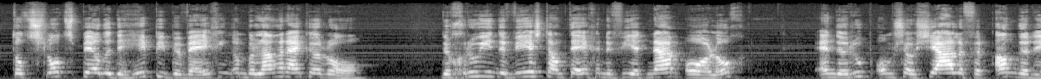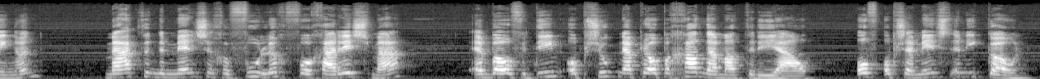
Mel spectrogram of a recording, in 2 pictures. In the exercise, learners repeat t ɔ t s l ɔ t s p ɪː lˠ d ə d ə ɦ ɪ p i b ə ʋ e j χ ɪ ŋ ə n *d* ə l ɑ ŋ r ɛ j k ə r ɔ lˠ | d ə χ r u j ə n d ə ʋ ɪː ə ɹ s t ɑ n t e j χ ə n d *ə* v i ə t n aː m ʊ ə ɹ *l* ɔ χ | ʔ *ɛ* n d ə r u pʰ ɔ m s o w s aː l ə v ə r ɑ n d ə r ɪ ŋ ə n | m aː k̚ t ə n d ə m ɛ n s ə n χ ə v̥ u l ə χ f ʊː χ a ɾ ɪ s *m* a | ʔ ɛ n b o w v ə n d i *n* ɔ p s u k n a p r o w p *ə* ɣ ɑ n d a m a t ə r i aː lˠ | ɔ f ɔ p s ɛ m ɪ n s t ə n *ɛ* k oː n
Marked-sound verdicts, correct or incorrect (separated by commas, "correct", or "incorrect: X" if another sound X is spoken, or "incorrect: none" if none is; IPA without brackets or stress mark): incorrect: b, correct, correct, correct, correct, correct, incorrect: a, incorrect: i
